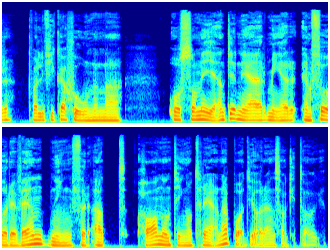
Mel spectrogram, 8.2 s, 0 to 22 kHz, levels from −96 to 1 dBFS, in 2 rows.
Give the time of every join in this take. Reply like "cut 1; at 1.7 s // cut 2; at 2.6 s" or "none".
none

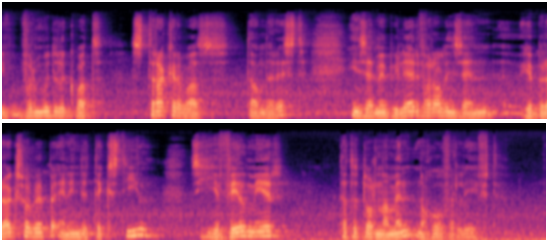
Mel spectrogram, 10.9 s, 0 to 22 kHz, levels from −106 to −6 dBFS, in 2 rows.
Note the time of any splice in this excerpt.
none

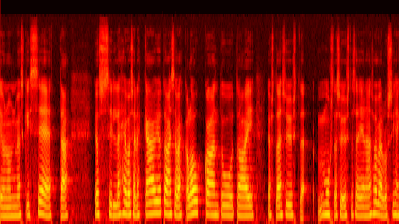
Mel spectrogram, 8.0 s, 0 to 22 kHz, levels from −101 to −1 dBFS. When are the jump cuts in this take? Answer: none

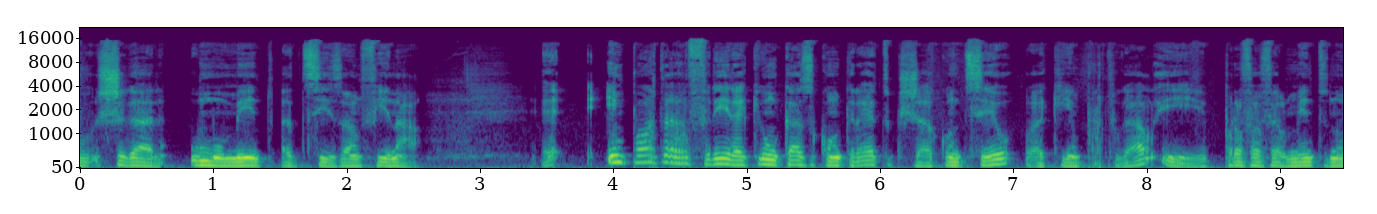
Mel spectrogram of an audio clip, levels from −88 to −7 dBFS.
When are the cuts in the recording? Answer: cut 1; at 1.4 s

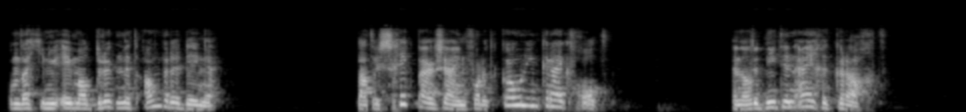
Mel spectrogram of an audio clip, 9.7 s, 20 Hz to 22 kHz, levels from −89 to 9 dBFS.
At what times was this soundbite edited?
cut 1; at 1.1 s // cut 2; at 3.7 s // cut 3; at 5.7 s // cut 4; at 7.5 s

